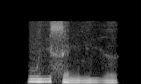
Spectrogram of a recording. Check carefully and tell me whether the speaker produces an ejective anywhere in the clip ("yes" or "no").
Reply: no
